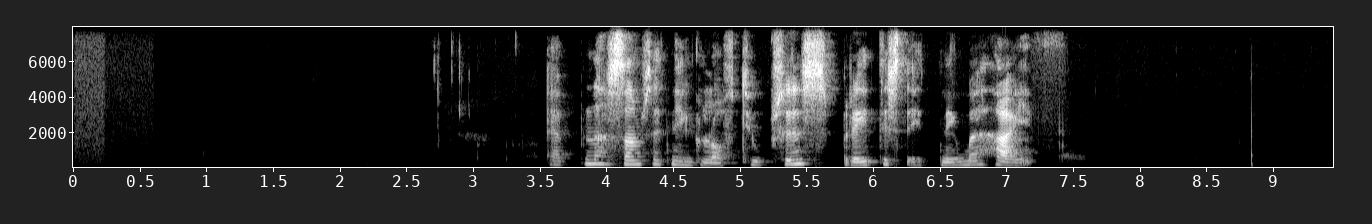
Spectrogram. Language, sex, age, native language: Icelandic, female, 60-69, Icelandic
